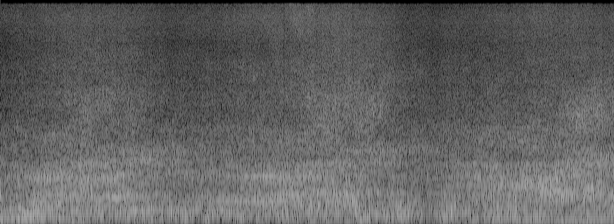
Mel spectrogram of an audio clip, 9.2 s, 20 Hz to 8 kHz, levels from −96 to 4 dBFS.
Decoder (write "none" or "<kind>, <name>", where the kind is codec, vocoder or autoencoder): codec, DAC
